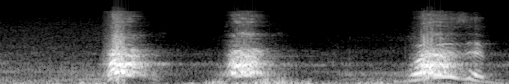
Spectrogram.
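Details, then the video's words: Three loud, sharp barks from a whippet, about three-quarters of a second apart, aimed at the Goodyear blimp passing too close; the usually quiet dog barks only at the blimp, with some rumbling background noise. "our whippet barking at the Good Year blimp"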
